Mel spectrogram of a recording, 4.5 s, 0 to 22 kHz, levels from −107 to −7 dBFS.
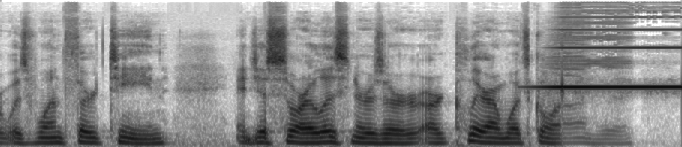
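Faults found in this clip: Audio missing between chunks: two brief skips at 1.77 s and 3.75 s, about 2 s apart, each losing a short slice of around 20 ms with the edges butted together and no silence. Likely component: capture or processing buffer dropping samples at each 2 s chunk boundary. Waveform shows an abrupt step discontinuity at each splice, with no flat gap. Spectrogram shows a thin vertical broadband line at each point.

Loudspeaker feedback squeal: a single 1.9 kHz tone from 3.45 s to the end, swelling over about 0.3 s to roughly 5 dB above the speech. Component: acoustic loop, mic picking up its own loudspeaker, with loop gain above unity at 1.9 kHz. Spectrogram shows a bright, steady horizontal line at 1.9 kHz that thickens as it grows. Waveform shows a rising sinusoidal envelope riding over the speech.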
